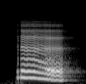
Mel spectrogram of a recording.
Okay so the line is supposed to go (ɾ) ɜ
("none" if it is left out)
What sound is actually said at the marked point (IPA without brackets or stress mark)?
ɾ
